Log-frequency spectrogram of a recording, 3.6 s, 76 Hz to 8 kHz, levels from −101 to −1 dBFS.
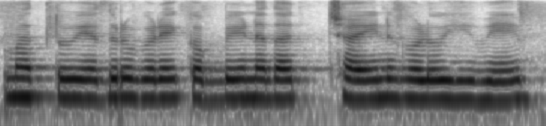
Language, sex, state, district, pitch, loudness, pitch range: Kannada, female, Karnataka, Bidar, 215 Hz, -13 LUFS, 210-215 Hz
